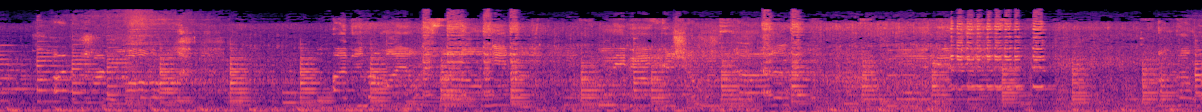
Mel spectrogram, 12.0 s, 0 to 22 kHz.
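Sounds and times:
background music: 0.0 - 12.0
trucks driving past: 0.0 - 12.0
truck horn: 3.6 - 11.1.

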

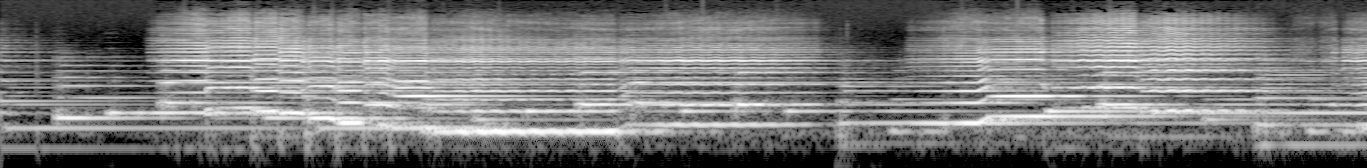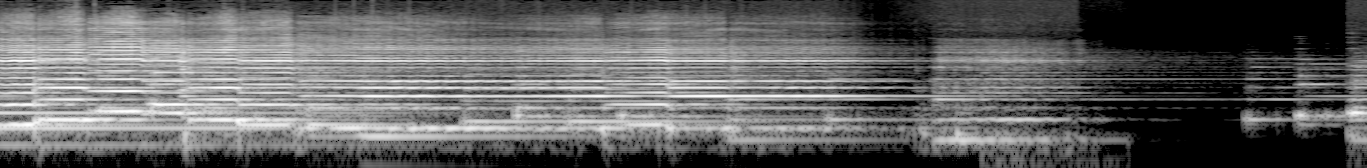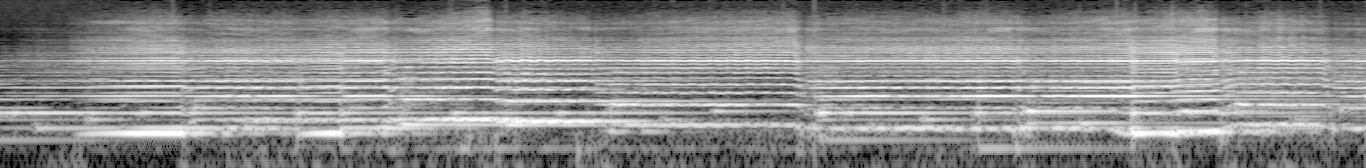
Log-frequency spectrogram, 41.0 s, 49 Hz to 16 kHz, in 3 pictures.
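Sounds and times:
cello and string ensemble ballad: 0.0 - 25.0, 26.1 - 41.0.

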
